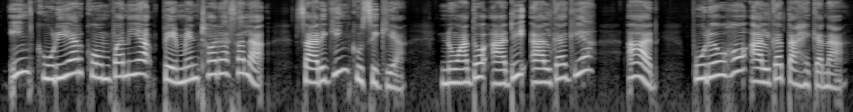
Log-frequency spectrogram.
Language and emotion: Santali, happy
